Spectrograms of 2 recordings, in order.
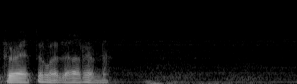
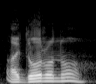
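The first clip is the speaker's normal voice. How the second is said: louder, higher Pidgin "I don't know" with the "don't" clipped; Kohala Pidgin; 5 semitones higher, 8 dB louder than usual. Retold or imitated. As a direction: say "I don't know" like a Kohala local, "don't" squeezed short. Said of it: "if you ask a Kohala person".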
